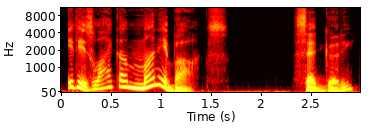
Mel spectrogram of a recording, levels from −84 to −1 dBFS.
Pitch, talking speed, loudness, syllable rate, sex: 160 Hz, 160 wpm, -16 LUFS, 4.5 syllables/s, male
